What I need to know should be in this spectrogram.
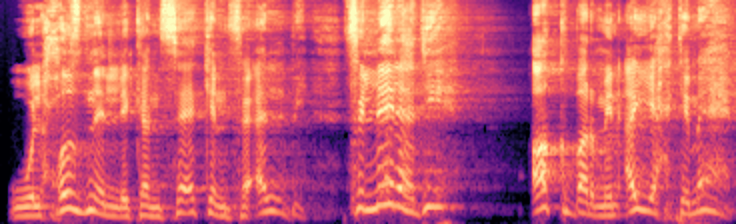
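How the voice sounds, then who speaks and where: A man with an Egyptian accent reading a dramatic first-person story aloud, emotional and theatrical. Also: high voice.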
